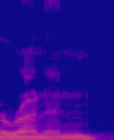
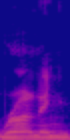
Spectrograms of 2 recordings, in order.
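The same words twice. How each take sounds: First: The final g sound is dropped. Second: The final g sound is kept. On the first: "to running" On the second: "we change things from running"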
